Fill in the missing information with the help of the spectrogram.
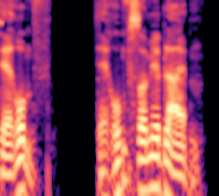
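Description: A man's voice: sits low, lively intonation, normal speed, husky, no echo. Blustering old sea captain, furious and cursing, read by a man; dry studio audiobook. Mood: gruff bargaining. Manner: shouting curses, choking with rage.

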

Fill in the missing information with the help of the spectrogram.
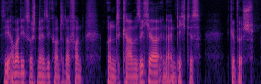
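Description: A man reading a children's story aloud as narrator, in a slow, careful storytelling way. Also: low voice, steady tone, gravelly, a little mellow.

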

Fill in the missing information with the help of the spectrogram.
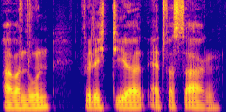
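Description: A man's voice: low voice, level tone, a little slow, creaky, dark tone, no room sound, full character voice. A man voicing a caring female goose who gives earnest advice in a storybook read-aloud.

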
